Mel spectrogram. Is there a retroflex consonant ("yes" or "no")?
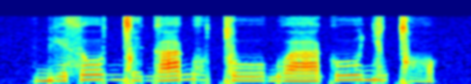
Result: no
